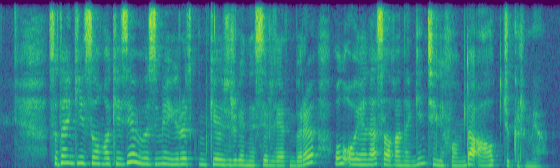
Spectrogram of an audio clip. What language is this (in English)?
Kazakh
